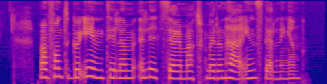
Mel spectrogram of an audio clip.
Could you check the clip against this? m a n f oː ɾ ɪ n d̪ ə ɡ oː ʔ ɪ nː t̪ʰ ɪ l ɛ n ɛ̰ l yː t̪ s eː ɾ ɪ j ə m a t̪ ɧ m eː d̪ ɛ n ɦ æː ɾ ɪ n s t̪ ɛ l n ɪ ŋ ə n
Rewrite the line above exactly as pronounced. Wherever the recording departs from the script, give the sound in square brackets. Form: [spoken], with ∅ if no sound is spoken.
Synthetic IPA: m a n f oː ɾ ɪ n [t̪] ə ɡ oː ʔ ɪ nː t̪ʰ ɪ l ɛ n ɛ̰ l [iː] t̪ s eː ɾ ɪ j ə m a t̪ ɧ m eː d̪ ɛ n ɦ æː ɾ ɪ n s t̪ ɛ l n ɪ ŋ ə n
